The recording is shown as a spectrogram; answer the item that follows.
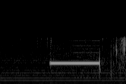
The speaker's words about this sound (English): if you need to leave a message, please do so after the beep.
